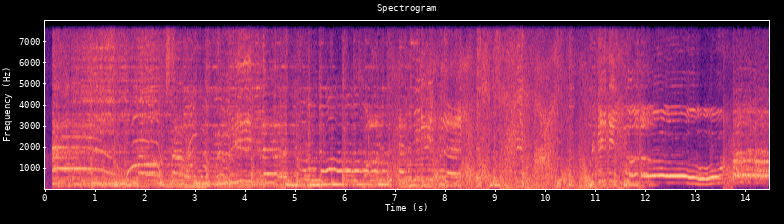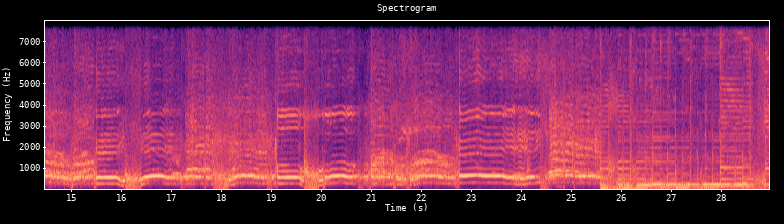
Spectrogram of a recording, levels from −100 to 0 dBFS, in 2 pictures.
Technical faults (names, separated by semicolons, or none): gain pumping; comfort noise in place of the background; sound chopped by the voice detector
